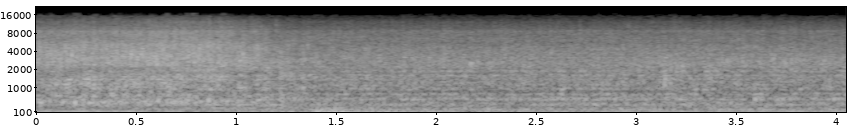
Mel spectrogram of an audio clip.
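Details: Used top-load washer on the normal cycle, warm selected: steady rushing hiss of water with no chatter or hammering, inlet valves filling normally.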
